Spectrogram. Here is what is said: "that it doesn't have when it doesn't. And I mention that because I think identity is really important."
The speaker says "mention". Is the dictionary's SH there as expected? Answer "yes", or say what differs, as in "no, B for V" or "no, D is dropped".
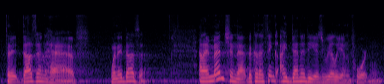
yes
